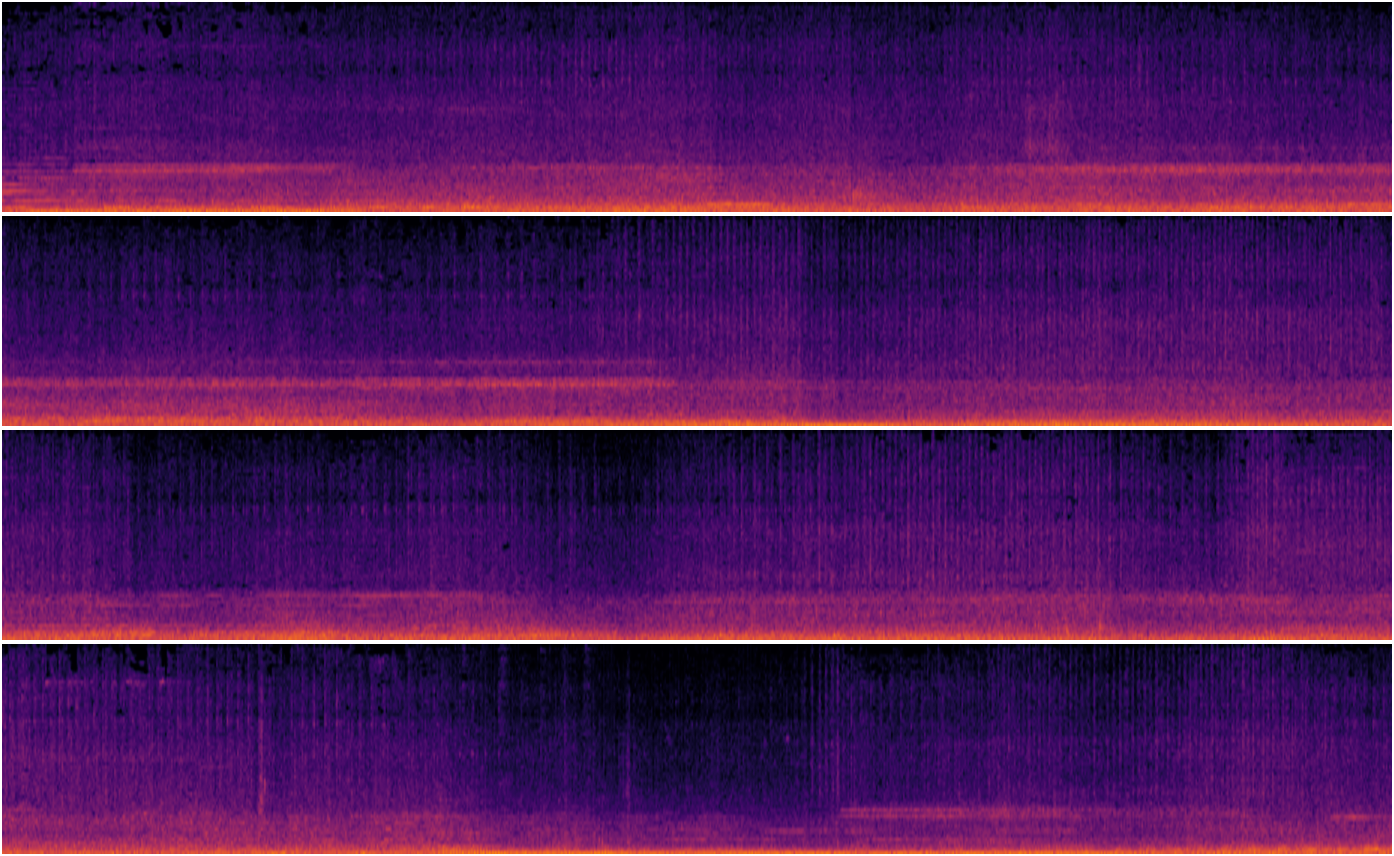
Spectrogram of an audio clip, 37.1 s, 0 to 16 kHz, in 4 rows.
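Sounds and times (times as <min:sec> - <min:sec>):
road and wind noise: 0:00.0 - 0:37.0
motorcycle engine revving: 0:12.5 - 0:32.0, 0:33.2 - 0:37.0.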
